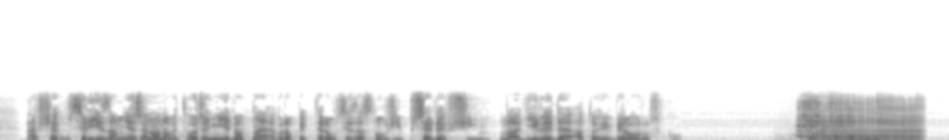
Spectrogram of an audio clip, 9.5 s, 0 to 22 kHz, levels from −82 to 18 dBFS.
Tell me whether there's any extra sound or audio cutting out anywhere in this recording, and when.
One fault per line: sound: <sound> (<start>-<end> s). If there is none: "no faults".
sound: squeak (7.7-9.3 s)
